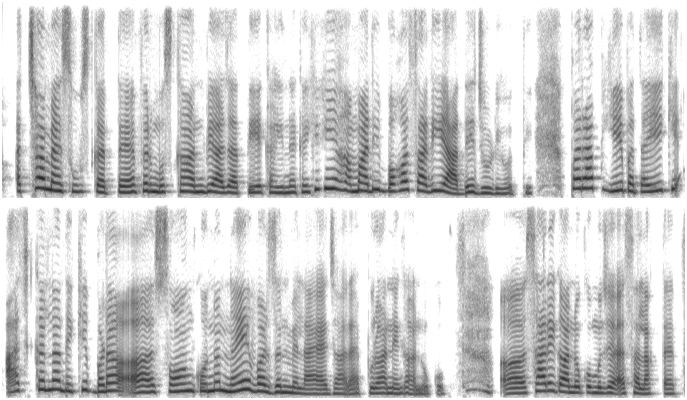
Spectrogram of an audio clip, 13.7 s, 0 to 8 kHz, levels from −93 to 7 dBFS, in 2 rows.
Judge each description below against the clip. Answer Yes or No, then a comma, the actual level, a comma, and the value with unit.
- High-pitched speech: Yes, very high, 270 Hz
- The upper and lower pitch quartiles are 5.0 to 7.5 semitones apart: Yes, average, 5.3 semitones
